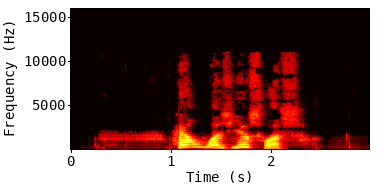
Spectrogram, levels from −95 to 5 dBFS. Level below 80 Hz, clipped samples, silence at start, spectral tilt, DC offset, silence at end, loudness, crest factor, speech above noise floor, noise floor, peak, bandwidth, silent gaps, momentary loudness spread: -82 dBFS; under 0.1%; 1.05 s; -6 dB/octave; under 0.1%; 0.9 s; -19 LUFS; 20 dB; 47 dB; -65 dBFS; -2 dBFS; 11 kHz; none; 8 LU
